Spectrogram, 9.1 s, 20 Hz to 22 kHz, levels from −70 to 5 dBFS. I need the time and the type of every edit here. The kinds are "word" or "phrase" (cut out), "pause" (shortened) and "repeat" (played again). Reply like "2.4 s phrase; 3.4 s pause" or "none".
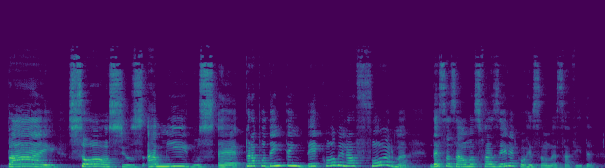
none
